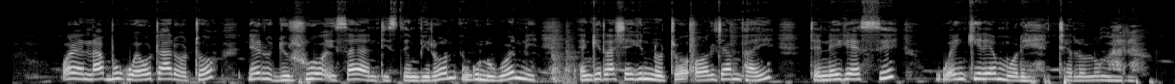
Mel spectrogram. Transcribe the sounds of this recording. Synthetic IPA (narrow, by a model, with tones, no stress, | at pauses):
wɔ˦ɾɛ˨nabu˦kwɛ˨u˦taɾɔ˨tɔne˦ɾud͡ʒu˨ɾsu˦o˦i˨sa˦ja˨nti˨stɛ˨mbi˨ɾɔ˦nɛ˦ŋɡu˦lu˨ɡo˦ni˨ɛ˨ŋɡi˦ɾa˦ʃɛ˦ki˦nɔ˨tɔ˦ʔɔ˨˦ld͡ʒa˦mpa˨itɛ˨nɛkɛ˦si˦wɛ̰˦ŋki˦ɾe˦mo˨ɾɛ˨tʰɛ˨lɔ˨lu˦ŋa˨ɾa˨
